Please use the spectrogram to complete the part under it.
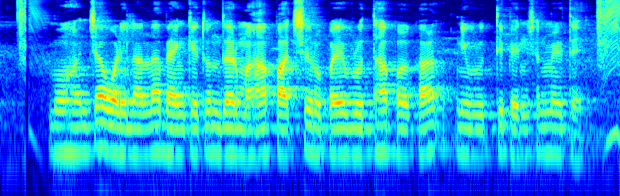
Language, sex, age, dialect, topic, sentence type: Marathi, male, 18-24, Standard Marathi, banking, statement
